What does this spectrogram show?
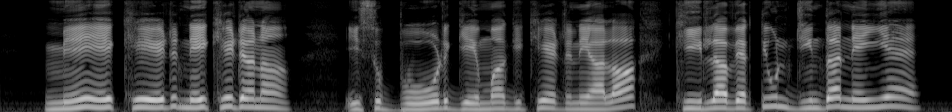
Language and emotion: Dogri, fearful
